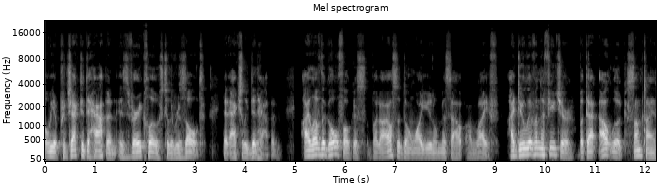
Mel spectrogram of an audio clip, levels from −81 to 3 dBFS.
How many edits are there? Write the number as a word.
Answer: one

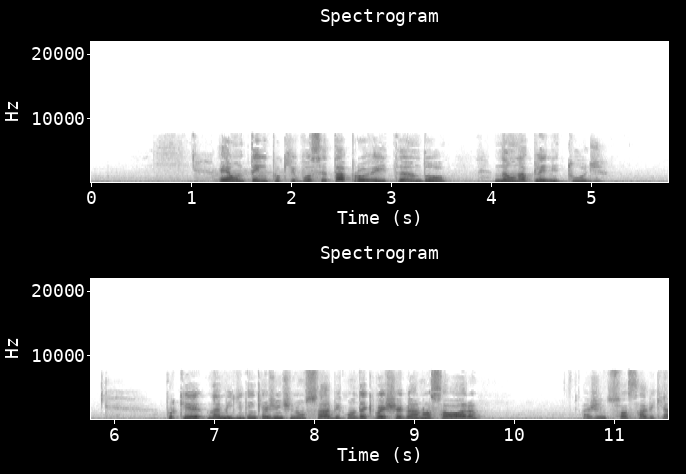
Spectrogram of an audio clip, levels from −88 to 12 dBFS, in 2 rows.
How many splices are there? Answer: two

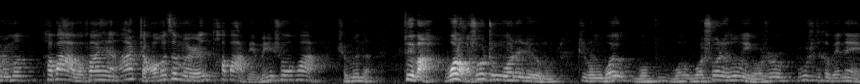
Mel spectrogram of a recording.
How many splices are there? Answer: one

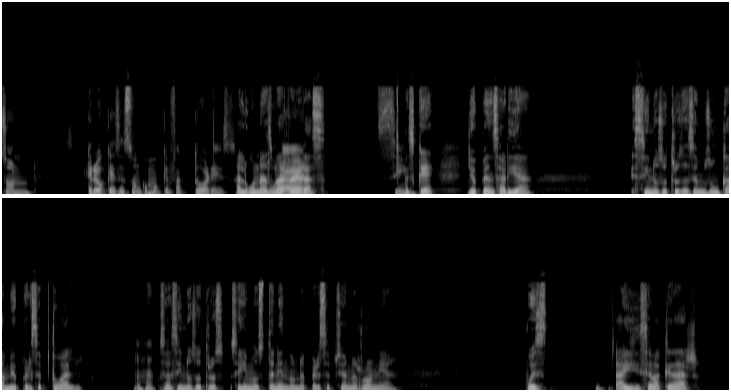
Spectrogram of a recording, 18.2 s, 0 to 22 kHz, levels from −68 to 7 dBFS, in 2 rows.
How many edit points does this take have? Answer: one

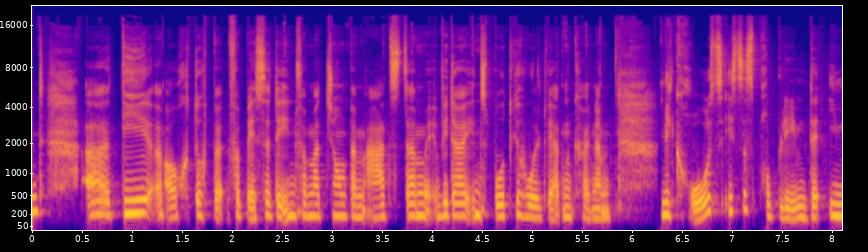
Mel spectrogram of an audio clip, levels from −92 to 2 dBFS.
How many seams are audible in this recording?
two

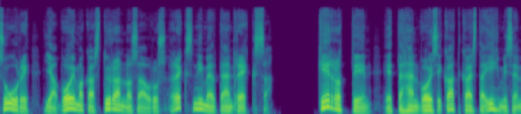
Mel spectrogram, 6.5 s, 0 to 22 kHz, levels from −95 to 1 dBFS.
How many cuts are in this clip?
one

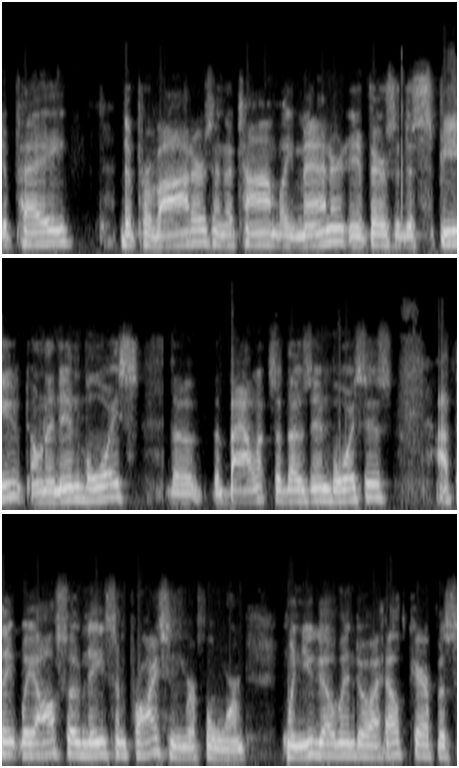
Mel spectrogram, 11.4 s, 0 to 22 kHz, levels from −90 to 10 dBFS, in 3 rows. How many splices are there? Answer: one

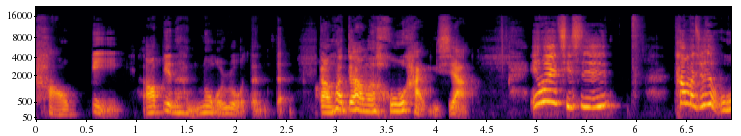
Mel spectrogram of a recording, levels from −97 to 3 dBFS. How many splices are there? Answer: two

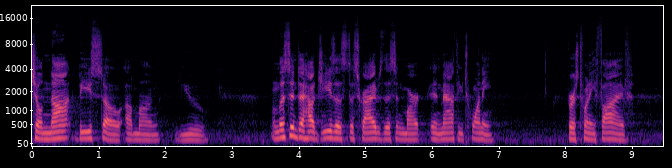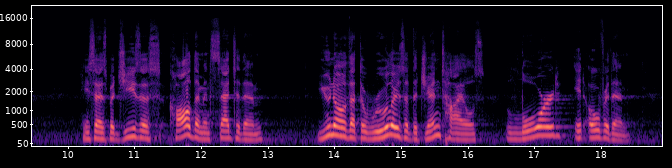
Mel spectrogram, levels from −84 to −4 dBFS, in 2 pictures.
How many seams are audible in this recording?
one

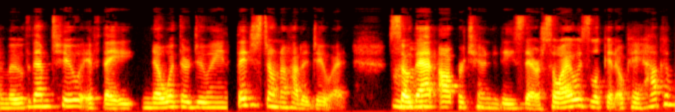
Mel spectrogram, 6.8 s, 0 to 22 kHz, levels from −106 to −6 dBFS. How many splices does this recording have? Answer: one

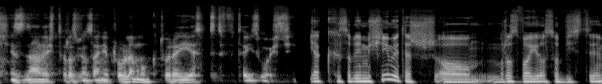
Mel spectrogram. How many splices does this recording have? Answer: zero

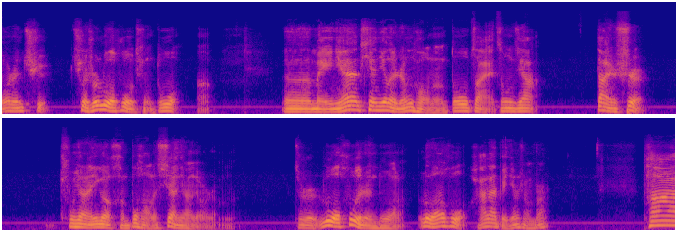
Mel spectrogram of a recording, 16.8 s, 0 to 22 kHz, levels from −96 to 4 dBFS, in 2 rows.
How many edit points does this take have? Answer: zero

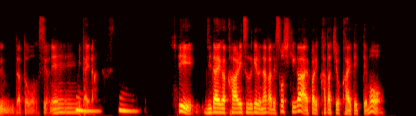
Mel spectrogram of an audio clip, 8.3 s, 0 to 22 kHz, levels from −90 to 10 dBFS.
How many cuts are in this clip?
one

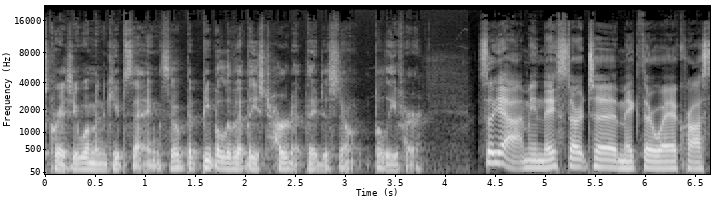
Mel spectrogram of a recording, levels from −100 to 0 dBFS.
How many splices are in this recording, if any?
zero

